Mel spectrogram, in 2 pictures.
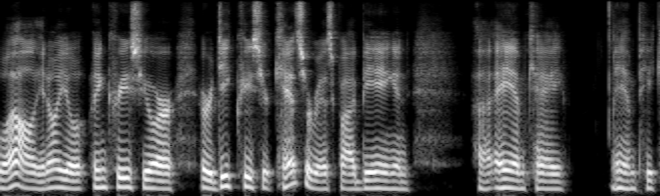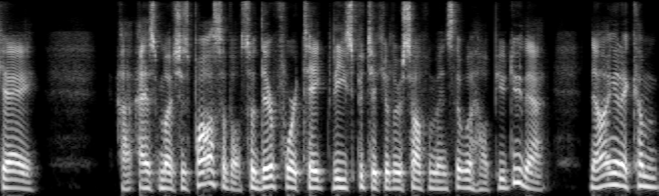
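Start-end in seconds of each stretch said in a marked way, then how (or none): none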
